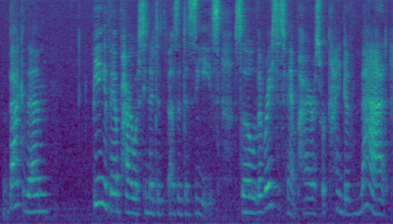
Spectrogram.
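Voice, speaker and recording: A woman playing a chatty, informal immortal vampire teacher in an ASMR roleplay, rambling hesitantly and confidingly, with soft dips into whispering. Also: mid-range voice, lively intonation, normal speed, natural voice. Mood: chatty, earnest. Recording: noisy amateur microphone.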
